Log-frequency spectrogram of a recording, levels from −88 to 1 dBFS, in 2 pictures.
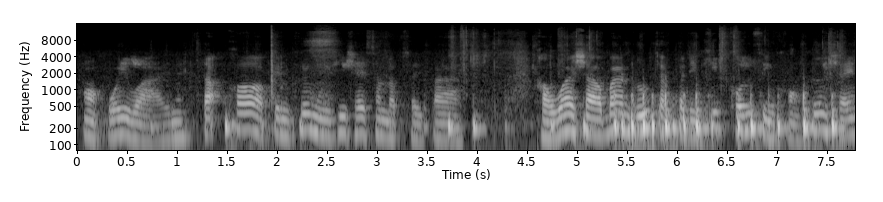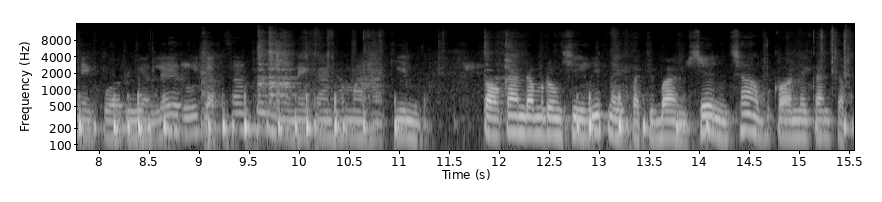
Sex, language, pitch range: male, Thai, 130-185 Hz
